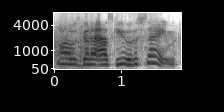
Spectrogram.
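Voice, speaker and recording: A woman's voice: high-pitched, expressive, moderate pace, bright, forceful tone, rough recording. Woman playing a haughty, scornful sister-in-law. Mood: mocking. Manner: scornful, mocking. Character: haughty, cutting sister-in-law trading insults. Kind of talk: domestic comedy radio play. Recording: faint background noise.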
